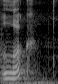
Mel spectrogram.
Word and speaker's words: look: Então, look, que se pronuncia L-U-K, basicamente. Look, quando tem dois O's juntos, você pronuncia como um U.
